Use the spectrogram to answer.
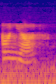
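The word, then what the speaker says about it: Muñoz: People are often confused by my middle name, Munoz. The N in Munoz, with the tilde over it, should be said as if it were an NY, sounding like this.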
